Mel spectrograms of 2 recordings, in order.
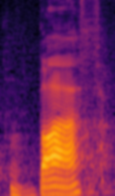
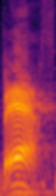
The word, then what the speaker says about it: Bath: Paul Zelkowski is for the last 30 years been trying to teach me how to say it right. It's always the University of Bath, you know, if you're from Detroit, Chicago, places like that, you know.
